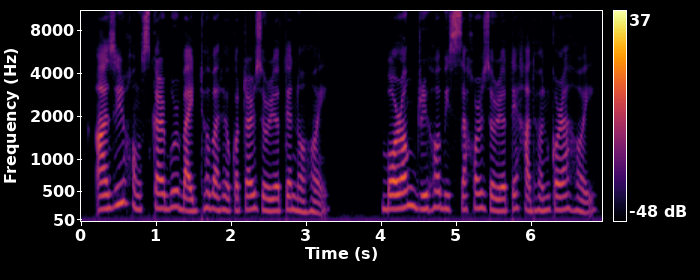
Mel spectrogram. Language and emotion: Assamese, neutral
